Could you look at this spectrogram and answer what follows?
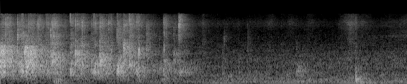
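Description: A church congregation at a Sunday morning service claps together in a brief burst of applause that fades after about two seconds, followed by quiet room sound.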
